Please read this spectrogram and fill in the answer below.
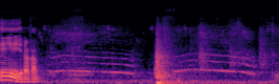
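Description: Bamboo rat giving two drawn-out whining calls, each about a second long, wavering and sliding down in pitch. A soft thump comes just before the second call.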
